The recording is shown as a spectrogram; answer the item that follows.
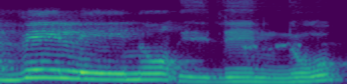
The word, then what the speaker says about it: veleno: Veleno, la parola veleno. Veleno sulla O? No. Noi non siamo francesi che accentano l'ultima sillaba, no?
